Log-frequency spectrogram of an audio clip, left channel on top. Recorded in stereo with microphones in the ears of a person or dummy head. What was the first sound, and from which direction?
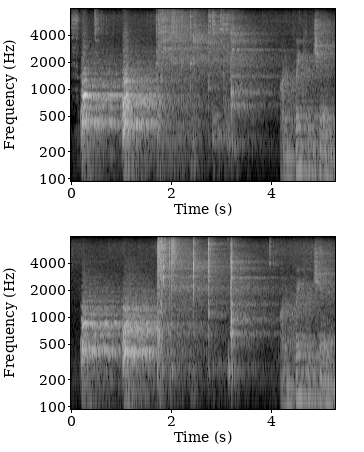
A dog barking, 15° left (ahead or behind).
